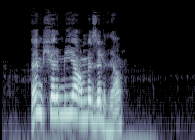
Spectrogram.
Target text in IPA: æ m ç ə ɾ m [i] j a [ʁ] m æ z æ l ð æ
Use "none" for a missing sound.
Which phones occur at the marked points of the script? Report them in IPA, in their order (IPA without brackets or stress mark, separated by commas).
i, ʁ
